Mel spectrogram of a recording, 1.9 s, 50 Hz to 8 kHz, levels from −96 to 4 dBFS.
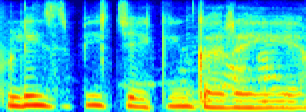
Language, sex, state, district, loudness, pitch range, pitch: Hindi, female, Uttar Pradesh, Jyotiba Phule Nagar, -18 LUFS, 180-235 Hz, 215 Hz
